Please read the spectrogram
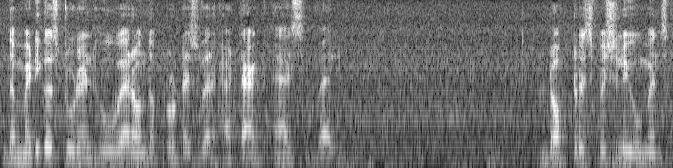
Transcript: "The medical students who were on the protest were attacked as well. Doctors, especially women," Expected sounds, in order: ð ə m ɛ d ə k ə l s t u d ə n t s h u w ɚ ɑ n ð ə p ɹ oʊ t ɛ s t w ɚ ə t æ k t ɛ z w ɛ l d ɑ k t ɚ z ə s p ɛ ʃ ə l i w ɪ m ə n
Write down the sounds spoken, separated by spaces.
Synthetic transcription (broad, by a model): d ə m ɛ d ə k ə l s t u d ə n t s h u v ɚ ɑ n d ə p ɹ oʊ t ɛ s t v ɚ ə t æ k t ɛ z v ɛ l d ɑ k t ɚ ə s p ɛ ʃ ə l i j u m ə n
